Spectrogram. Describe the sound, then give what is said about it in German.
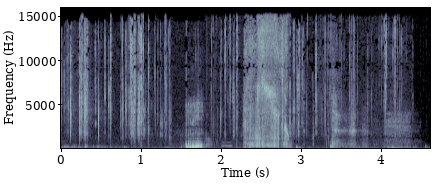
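Crinkling of the wrapper of a leftover candy from a summer party bag: dense, crackly rustles and brittle crunches in irregular bursts, fairly loud, with no talking. “Das ist eines der übrig gebliebenen Bonbons, die noch nicht gegessen worden sind.”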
